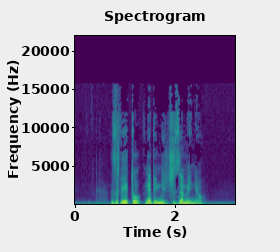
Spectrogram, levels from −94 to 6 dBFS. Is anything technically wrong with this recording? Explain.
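Yes. There are two faults.

At 0.85 s there is a skip ahead. About 0.7 s of speech was dropped, either in transit or by an overflowing jitter buffer. Playback jumps straight to later audio with no filler. The two sides join almost directly, so material is simply missing.

From 0.95 s to 3.17 s there is a jitter buffer speed-up. The buffer held too much audio. It trimmed short pitch-period pieces, removing about 0.3 s in total. The speech runs at 113% speed at unchanged pitch and sounds hurried.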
